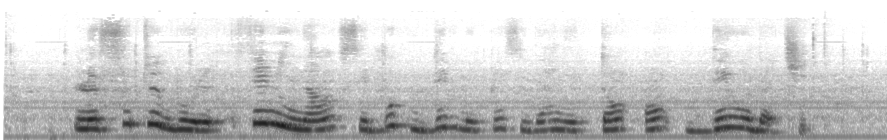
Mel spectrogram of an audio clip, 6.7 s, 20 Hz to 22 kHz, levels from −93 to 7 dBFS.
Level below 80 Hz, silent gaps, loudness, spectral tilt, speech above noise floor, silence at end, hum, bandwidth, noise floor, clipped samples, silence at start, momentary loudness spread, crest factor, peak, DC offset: -60 dBFS; none; -19 LUFS; -8 dB/octave; 27 dB; 0.6 s; none; 11.5 kHz; -45 dBFS; under 0.1%; 0.55 s; 13 LU; 16 dB; -4 dBFS; under 0.1%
